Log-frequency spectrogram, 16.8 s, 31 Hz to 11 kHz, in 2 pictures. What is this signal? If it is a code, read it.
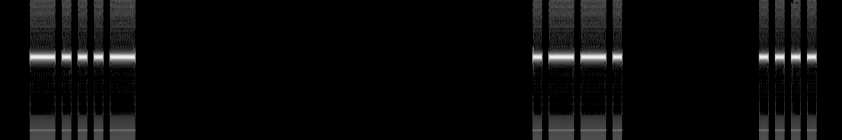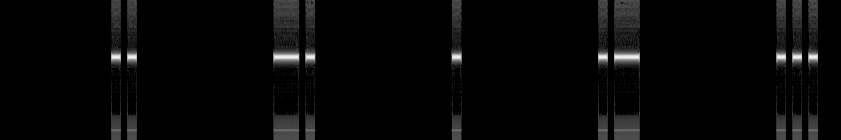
Morse code, heard as a keyed tone, about 15 wpm, spaced as for 5 wpm, 1000 Hz. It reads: <BT> PHINEAS
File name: qotdfiles / 5wpm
